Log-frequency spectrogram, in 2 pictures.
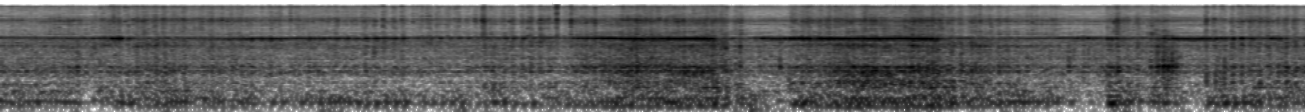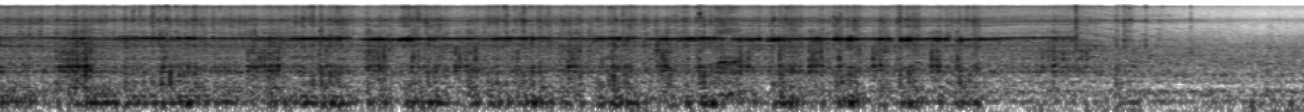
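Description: Electric hand mixer running steadily with a high whine, its beaters churning powdered sugar and oil in a plastic bowl until the mix turns crumbly; the motor stops near the end.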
